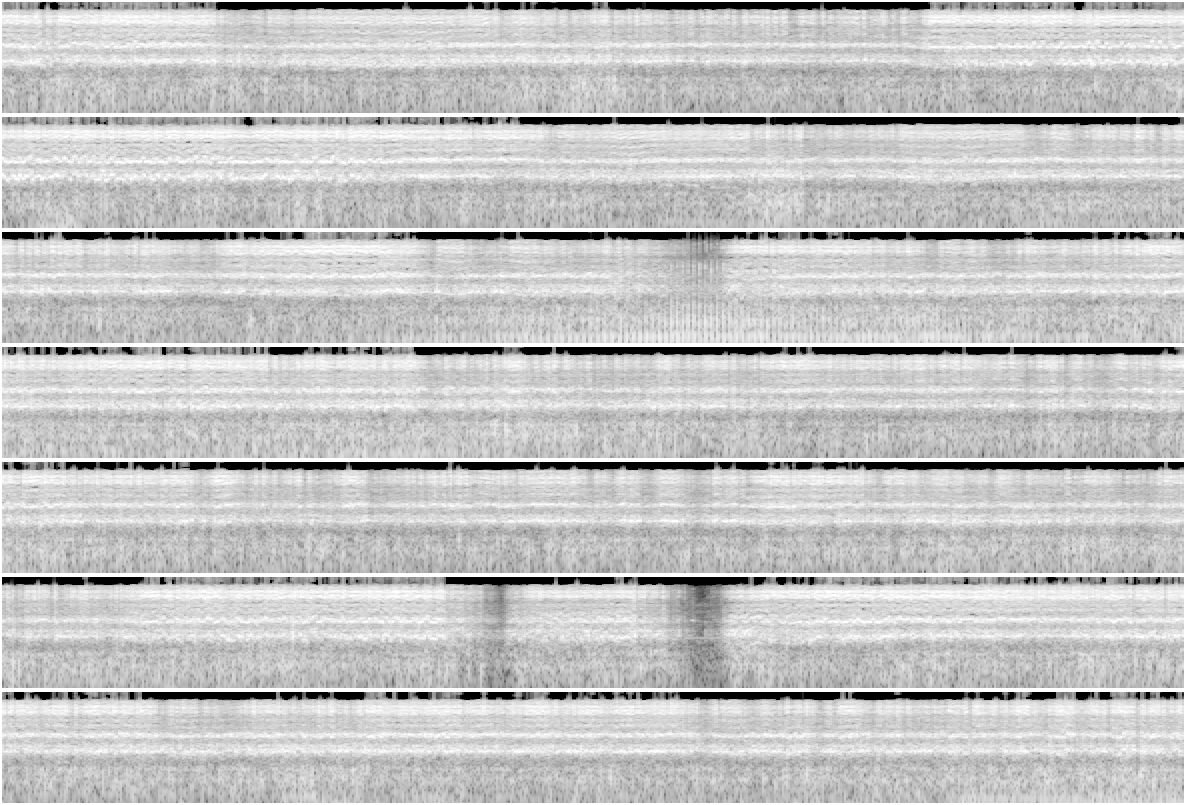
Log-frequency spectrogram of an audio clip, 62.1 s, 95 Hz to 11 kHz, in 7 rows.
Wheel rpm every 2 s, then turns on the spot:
220, 220, 230, 220, 190, 190, 220, 230, 230, 230, 220, 130, 220, 230, 230, 230, 230, 230, 230, 230, 230, 230, 230, 180, 100, 180, 230, 220, 230, 230, 230.
none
